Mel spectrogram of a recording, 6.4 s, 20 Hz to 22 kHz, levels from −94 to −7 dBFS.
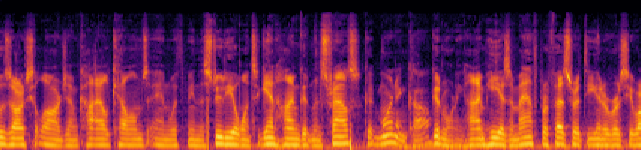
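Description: A sharp loud pop lands at 2.07 to 2.09 s, between "with me in the" and "once again", a little above the speech. A louder one, about 10 dB over the speech, hits at 3.50 to 3.52 s. Each is likely a voltage spike added on top, with speech continuing underneath.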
